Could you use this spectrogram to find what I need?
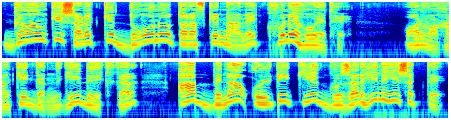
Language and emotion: Hindi, disgusted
